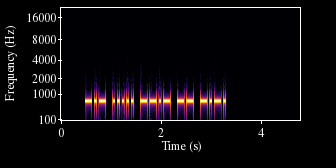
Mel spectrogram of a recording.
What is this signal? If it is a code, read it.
Morse code, heard as a keyed tone, about 31 wpm, 700 Hz. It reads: K5QMC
